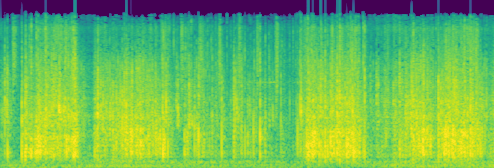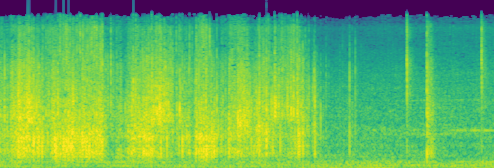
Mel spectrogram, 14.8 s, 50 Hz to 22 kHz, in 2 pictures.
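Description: Both hands press, rub and crush a pile of small broken white chalk sticks in a green plastic basin, crumbling them. Dense, gritty crunching and crackling comes in surging waves, then quiets after about 12 seconds to a soft hiss with a few sharp clicks.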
